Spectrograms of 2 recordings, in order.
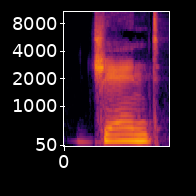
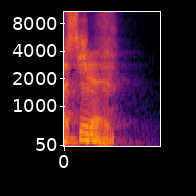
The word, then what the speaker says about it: djent: Djent is like the word comes from Meshuggah because uh, I think it was uh, because uh, there's a fucking silent D in the beginning of the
